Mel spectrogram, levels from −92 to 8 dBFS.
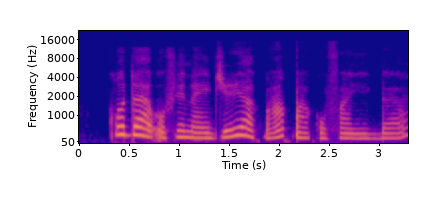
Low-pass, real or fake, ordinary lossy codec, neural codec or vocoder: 14.4 kHz; fake; Opus, 24 kbps; codec, 32 kHz, 1.9 kbps, SNAC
